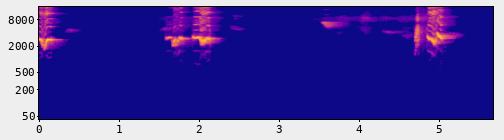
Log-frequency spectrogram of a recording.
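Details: Short chirping calls of a sooty-headed bulbul, intended to make silent bulbuls respond: scattered bubbly notes and paired chirpy whistles with gaps of a second or more, plus one faint high peep.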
